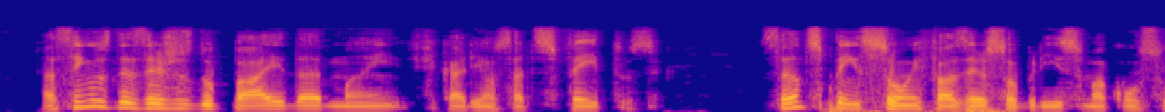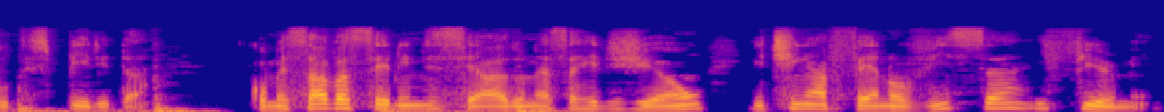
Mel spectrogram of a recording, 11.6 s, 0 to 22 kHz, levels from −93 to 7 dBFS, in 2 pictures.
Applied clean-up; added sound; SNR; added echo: classical method Wiener filter.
